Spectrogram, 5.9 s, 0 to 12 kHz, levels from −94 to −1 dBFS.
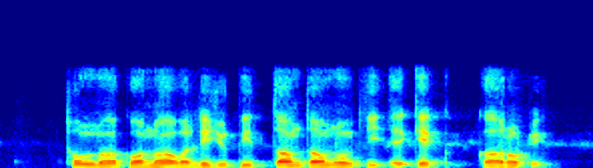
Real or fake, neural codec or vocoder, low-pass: fake; codec, 16 kHz, 0.8 kbps, ZipCodec; 7.2 kHz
